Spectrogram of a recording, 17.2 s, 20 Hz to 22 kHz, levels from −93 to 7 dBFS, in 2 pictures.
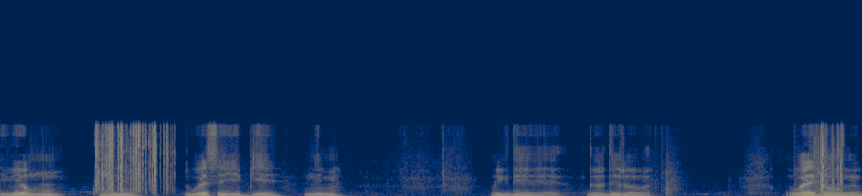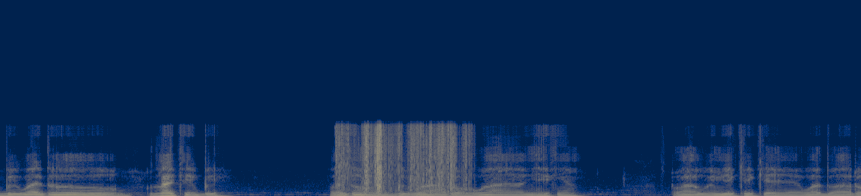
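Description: Opus compression runs through the whole speech clip and is likely the cause of its coarse, grainy texture. Nothing is present above 8.2 kHz, which fits a wideband setting at a low rate around 12 kbps. The damage is heavy: short of bits, the music-style CELT mode fills bands by folding lower content or injecting noise, so the speech sounds rough and hissy rather than clean.

Cable scratch noise, likely from a worn cable or connector being moved, appears from 0.94 to 1.75 s, somewhat louder than the speech, then from 8.14 to 8.43 s just before "wa do", and again from 11.97 to 13.37 s, both times about as loud as the speech. Rapid changes in contact resistance add dense, uneven bursts that come through as scratching and rustling over the sound.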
